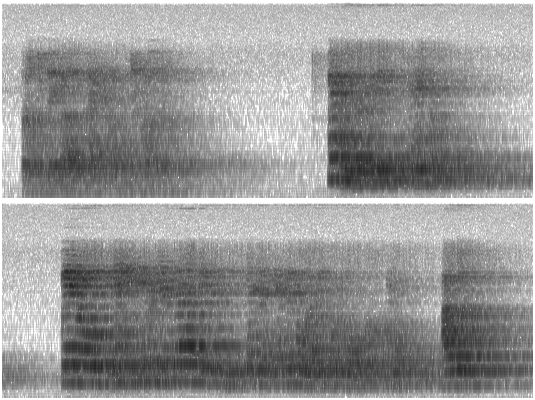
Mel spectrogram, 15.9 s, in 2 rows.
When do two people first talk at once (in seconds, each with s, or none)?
none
